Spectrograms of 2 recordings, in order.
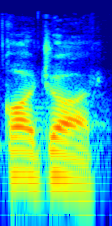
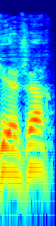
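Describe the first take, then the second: First: The name is said with a Persian accent. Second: The name is said with a French accent. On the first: The speaker calls it right. "pour le dire à l'iranienne, on dit Qajar" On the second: The speaker calls it wrong. "on dit Gadjar quand on a l'accent français"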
